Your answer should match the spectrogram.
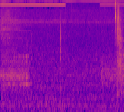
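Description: Quiet room tone: a steady low hum, with a faint steady tone that stops about half a second in and a single faint click about a second in.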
